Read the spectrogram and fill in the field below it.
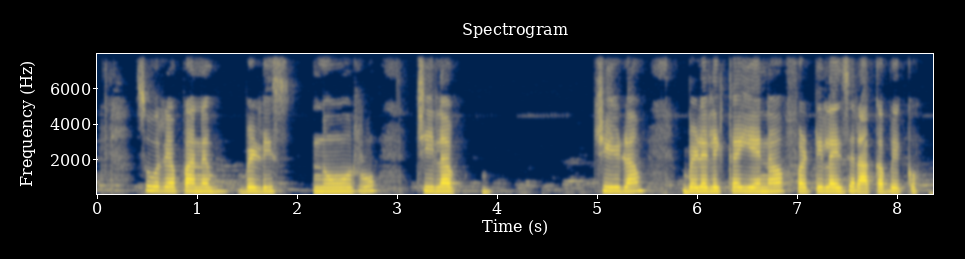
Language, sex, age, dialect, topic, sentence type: Kannada, female, 18-24, Northeastern, agriculture, question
